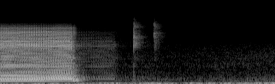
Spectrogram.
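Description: An electric guitar played through a Fuzz Face fuzz pedal with delay and no compressor. A loud, buzzing, distorted note rings, then cuts off sharply, followed by two short, bright scratchy bursts over a low hum.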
